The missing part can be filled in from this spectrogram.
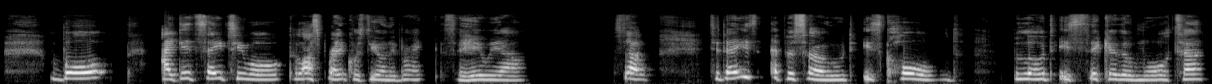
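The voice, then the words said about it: Strained, sore-throated voice. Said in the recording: “My voice is killing me ... this noise coming out of my throat ... my throat's hurting”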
